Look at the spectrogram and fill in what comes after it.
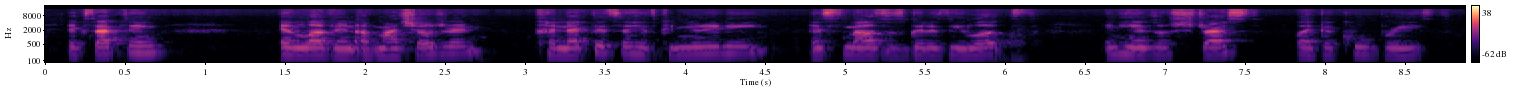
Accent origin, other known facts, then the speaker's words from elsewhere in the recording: Boston, Massachusetts, United States; moved away as an adult; now in South Shore, Massachusetts, United States; I'm also from Dorchester as well, but I just recently moved to the South Shore because of gentrification.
